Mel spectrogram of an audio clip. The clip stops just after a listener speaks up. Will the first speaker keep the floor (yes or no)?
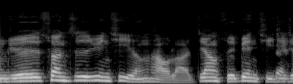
yes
